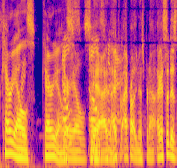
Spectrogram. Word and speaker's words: Cary Elwes: to mention Princess Bride Cary Elwes it's Kerry Ellis carry out his name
